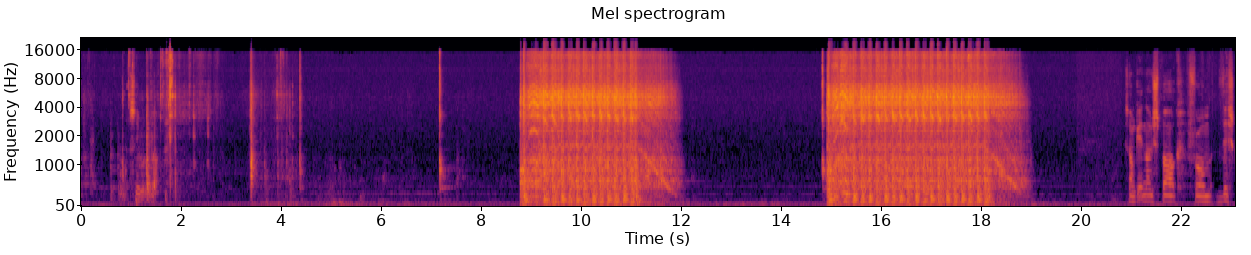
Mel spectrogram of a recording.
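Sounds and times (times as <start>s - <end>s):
starter motor cranking engine: 8.8s - 12.1s, 14.9s - 19.0s.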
